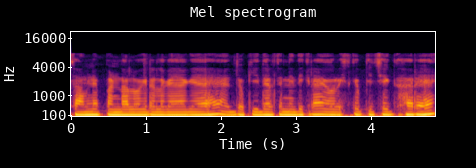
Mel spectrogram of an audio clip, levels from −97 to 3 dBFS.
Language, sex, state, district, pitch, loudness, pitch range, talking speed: Hindi, male, Jharkhand, Deoghar, 130 Hz, -14 LUFS, 125-135 Hz, 235 wpm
